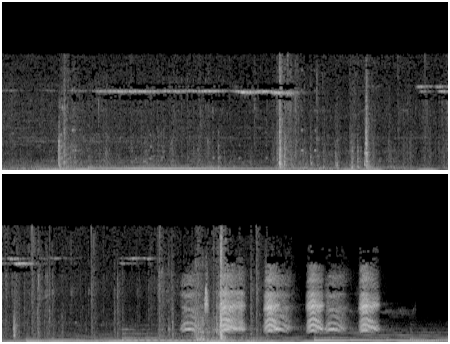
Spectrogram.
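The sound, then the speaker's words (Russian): A crow caws overhead, giving a few harsh, arched calls near the end over a busy background of steady hum and scattered clicks. “Над головой каркнула ворона.”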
